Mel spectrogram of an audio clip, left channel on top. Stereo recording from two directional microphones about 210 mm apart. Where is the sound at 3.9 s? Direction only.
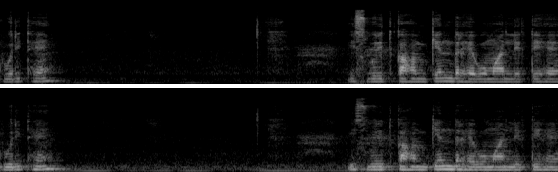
35° left (ahead or behind).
